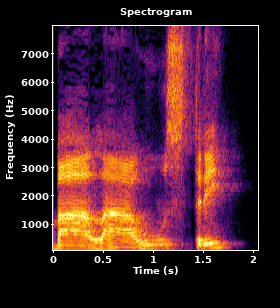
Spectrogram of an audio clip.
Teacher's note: 4 sílabas e a sílaba tônica é a penúltima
